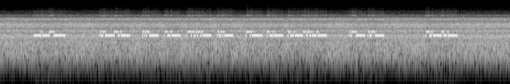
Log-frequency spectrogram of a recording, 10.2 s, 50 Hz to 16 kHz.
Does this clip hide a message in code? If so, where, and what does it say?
Yes: TTY/TDD text telephone tones (45.45 baud Baudot) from 0.7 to 9.1 s, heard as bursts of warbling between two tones, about 400 Hz shift, 1600 Hz centre, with phone line noise. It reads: OWNSC DJHCC KEANC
